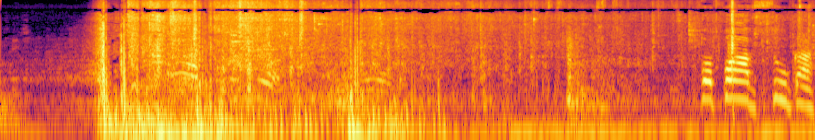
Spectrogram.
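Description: A loud explosion booms nearby and rumbles on.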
